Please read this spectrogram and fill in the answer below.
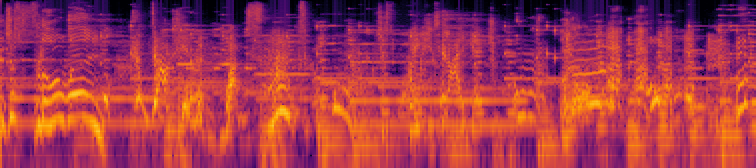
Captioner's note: Toby Laughs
